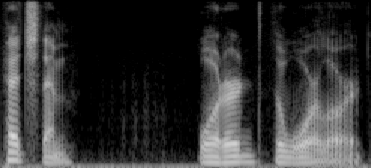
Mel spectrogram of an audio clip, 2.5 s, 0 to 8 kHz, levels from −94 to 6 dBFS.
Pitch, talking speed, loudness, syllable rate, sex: 110 Hz, 120 wpm, -20 LUFS, 4.9 syllables/s, male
